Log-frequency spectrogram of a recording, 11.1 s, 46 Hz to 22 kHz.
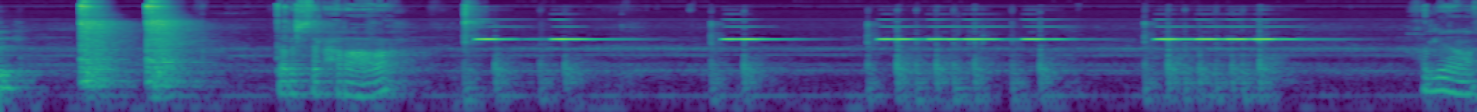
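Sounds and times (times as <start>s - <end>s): high electronic beep: 6.6s - 10.0s.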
